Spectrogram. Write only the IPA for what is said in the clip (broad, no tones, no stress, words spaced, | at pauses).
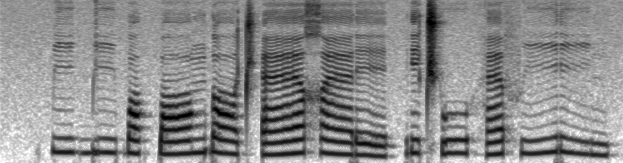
k͡piːɡ͡biːɓɒ k͡pɒːŋ ɗɒːt͡ʃʼæːχæː ɾe | ɾʲet͡ʃʼuːhæ fiːɾiːŋ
